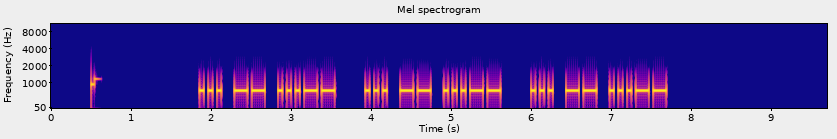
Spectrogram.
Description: Morse code, heard as a keyed tone, about 22 wpm, 700 Hz. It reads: SM3 SM3 SM3
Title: Callsign Prefixes for Top 25 DXCC - Repeated 3x - 22wpm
